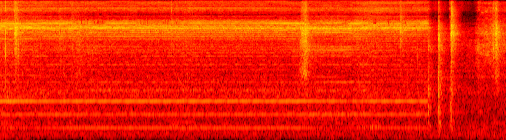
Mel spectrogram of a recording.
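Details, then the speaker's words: Creality CFS filament feeder, unit not recognized: steady thin motor whine for about eight seconds as the feed wheel spins but never grabs the filament; owner suspects something holding it inside. "I hear the noise, but it's not grabbing the stuff. Something is holding the cable in it."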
